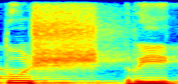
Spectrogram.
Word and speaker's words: tusyrikun: Ma tusyrikun, ri. Huruf ra dibaca secara tarqiq karena ra berharokat kasrah. Cara baca huruf ra-nya ini adalah dibaca dengan tipis, ri.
